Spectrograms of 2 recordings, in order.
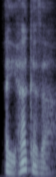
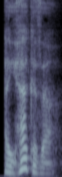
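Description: Both takes have the same delivery.

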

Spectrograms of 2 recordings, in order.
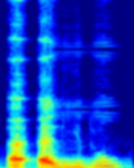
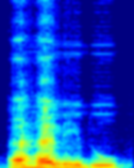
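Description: First: The second glottal stop is fully and clearly pronounced. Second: The second glottal stop is replaced by an h sound. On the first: "فلا هي محققة" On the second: "ولا هي مبدلة هاء"

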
